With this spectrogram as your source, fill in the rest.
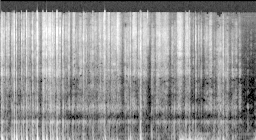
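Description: A small, empty white paper cup is held sideways while fingertips tap and scratch its base and wall. The result is a dense run of dry, scratchy rustling with soft, hollow low thumps, loudest at the start. It thins out and briefly drops to near silence before a few final scratches.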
